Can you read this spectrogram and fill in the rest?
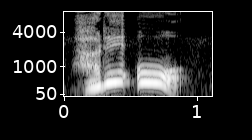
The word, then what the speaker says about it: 晴れ王: で、岡山県のシャインマスカット、晴れ王、まあ、晴れの王と書いて晴れ王と呼ばれていますよね。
